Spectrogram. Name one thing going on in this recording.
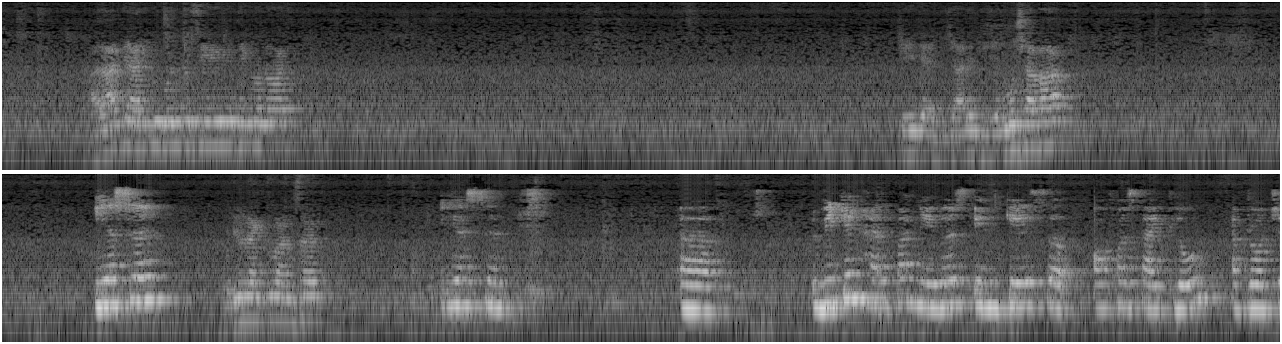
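A man speaks calmly through a loudspeaker on an online call, in short bursts with pauses.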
